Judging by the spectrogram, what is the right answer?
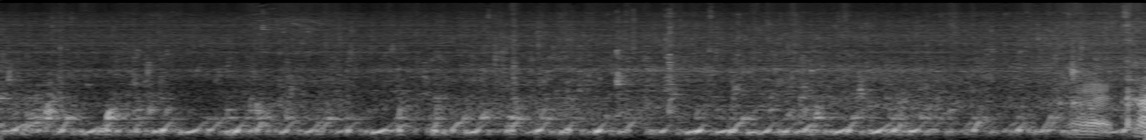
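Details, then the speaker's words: Boiler hydronic heating loop after a bad expansion tank was found (pressure gauge checked accurate): gurgling, sputtering rush of water and trapped air surging through the pipes as the loop is purged with the hose open; air purging from the system until it goes quiet. "tank was bad expansion tank was bad you can hear the ear give it a good purge you can hear you can hear the air going in there"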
